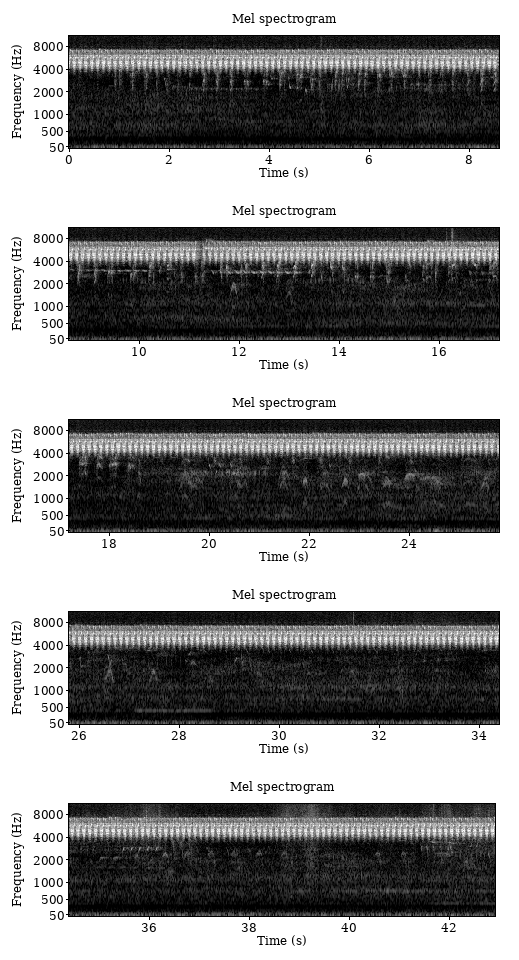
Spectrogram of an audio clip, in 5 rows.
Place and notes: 00:25 Berlin, Buch, Moorlinse - pond, wetland ambience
